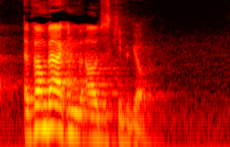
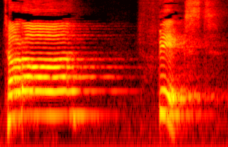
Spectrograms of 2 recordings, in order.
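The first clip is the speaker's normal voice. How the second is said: high, loud ta-da flourish; mock triumphant; 11 semitones higher, 8 dB louder, much slower than usual. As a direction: present the fix like a magic trick.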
